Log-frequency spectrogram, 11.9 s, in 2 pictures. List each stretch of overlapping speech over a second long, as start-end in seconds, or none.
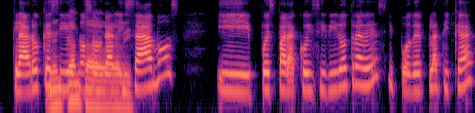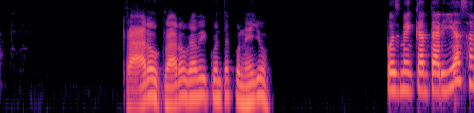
0.6-1.8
